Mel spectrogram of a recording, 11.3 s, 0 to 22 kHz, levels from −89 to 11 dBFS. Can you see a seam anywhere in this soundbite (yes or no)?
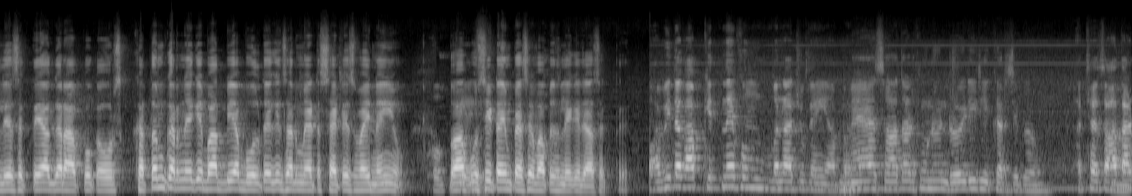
yes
